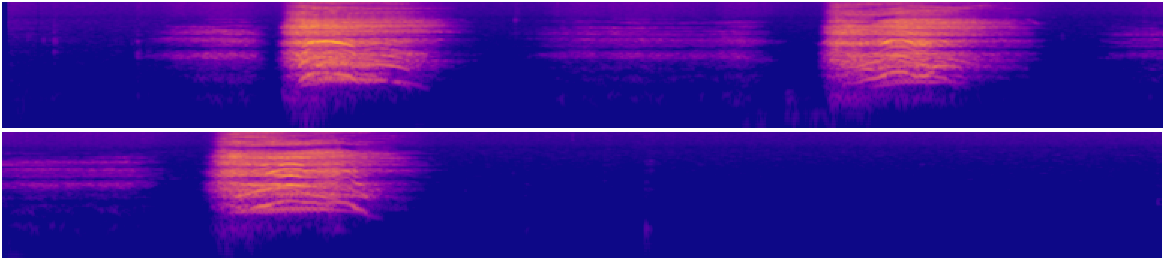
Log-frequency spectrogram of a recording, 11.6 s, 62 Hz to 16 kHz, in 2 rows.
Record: {
  "exhalation_length": "11.6 s",
  "exhalation_amplitude": 32766,
  "exhalation_signal_mean_std_ratio": 0.33,
  "survey_phase": "beta (2021-08-13 to 2022-03-07)",
  "age": "65+",
  "gender": "Male",
  "wearing_mask": "No",
  "symptom_none": true,
  "smoker_status": "Never smoked",
  "respiratory_condition_asthma": false,
  "respiratory_condition_other": false,
  "recruitment_source": "REACT",
  "submission_delay": "2 days",
  "covid_test_result": "Negative",
  "covid_test_method": "RT-qPCR",
  "influenza_a_test_result": "Negative",
  "influenza_b_test_result": "Negative"
}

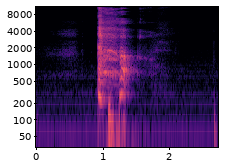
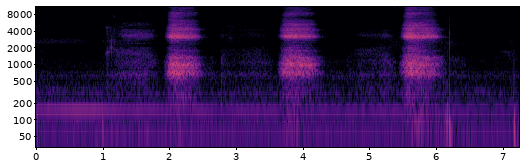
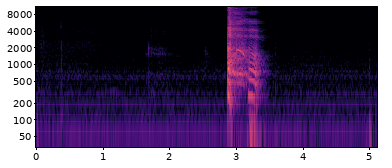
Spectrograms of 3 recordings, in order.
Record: {
  "cough_length": "2.7 s",
  "cough_amplitude": 8745,
  "cough_signal_mean_std_ratio": 0.33,
  "exhalation_length": "7.3 s",
  "exhalation_amplitude": 2161,
  "exhalation_signal_mean_std_ratio": 0.43,
  "three_cough_length": "5.1 s",
  "three_cough_amplitude": 7198,
  "three_cough_signal_mean_std_ratio": 0.24,
  "survey_phase": "alpha (2021-03-01 to 2021-08-12)",
  "age": "45-64",
  "gender": "Female",
  "wearing_mask": "No",
  "symptom_none": true,
  "smoker_status": "Never smoked",
  "respiratory_condition_asthma": false,
  "respiratory_condition_other": false,
  "recruitment_source": "REACT",
  "submission_delay": "1 day",
  "covid_test_result": "Negative",
  "covid_test_method": "RT-qPCR"
}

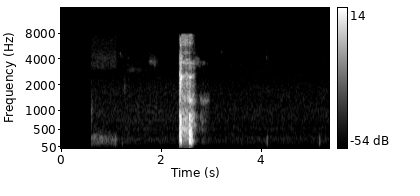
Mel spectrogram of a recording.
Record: {
  "cough_length": "5.4 s",
  "cough_amplitude": 31919,
  "cough_signal_mean_std_ratio": 0.15,
  "survey_phase": "alpha (2021-03-01 to 2021-08-12)",
  "age": "45-64",
  "gender": "Male",
  "wearing_mask": "No",
  "symptom_none": true,
  "smoker_status": "Never smoked",
  "respiratory_condition_asthma": false,
  "respiratory_condition_other": false,
  "recruitment_source": "REACT",
  "submission_delay": "2 days",
  "covid_test_result": "Negative",
  "covid_test_method": "RT-qPCR"
}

